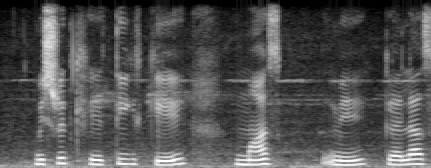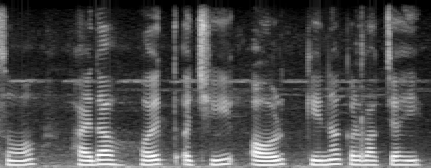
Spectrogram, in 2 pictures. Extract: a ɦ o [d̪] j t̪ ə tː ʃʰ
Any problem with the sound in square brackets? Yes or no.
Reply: yes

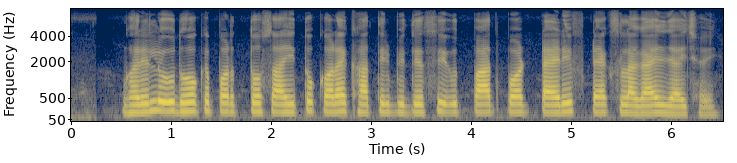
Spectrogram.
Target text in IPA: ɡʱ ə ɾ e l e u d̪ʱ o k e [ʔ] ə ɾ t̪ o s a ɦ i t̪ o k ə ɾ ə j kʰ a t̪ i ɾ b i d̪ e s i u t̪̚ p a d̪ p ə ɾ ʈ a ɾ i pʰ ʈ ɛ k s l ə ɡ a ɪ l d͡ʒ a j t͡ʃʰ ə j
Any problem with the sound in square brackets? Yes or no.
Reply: yes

